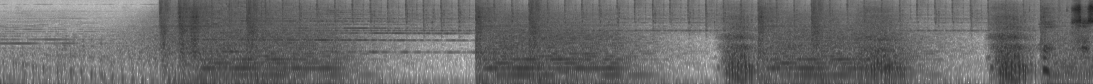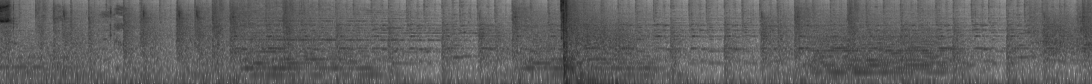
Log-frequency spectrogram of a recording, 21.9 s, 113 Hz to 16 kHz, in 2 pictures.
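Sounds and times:
steady tense musical drone: 0.0s - 21.8s
single sharp gunshot with a short ringing tail: 16.6s - 17.8s.

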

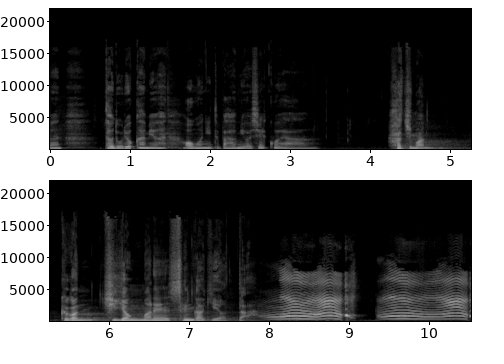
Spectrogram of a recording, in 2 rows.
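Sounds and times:
speech: 0.1s - 3.4s, 4.2s - 7.9s
baby crying: 7.9s - 10.5s.

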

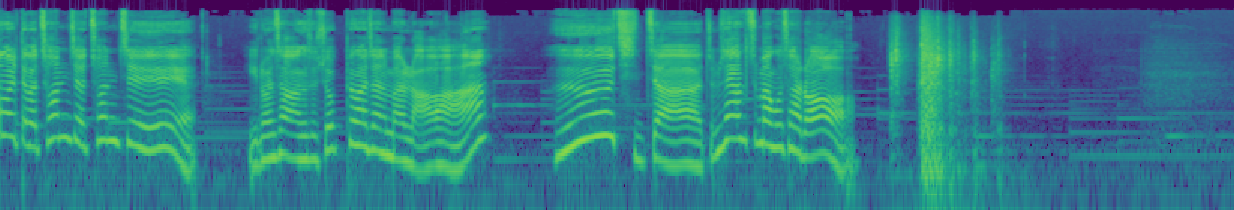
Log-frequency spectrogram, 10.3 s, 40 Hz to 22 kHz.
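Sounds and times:
speech: 0.1s - 7.5s
front door slammed shut by a man leaving the house: 7.4s - 8.5s.

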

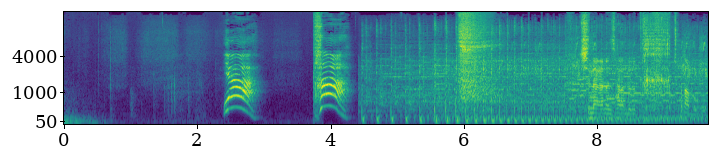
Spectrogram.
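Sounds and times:
speech: 2.4s - 3.0s, 3.7s - 4.6s, 7.8s - 9.6s
two-wheeled power tiller engine chugging in the countryside: 4.4s - 9.6s.

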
